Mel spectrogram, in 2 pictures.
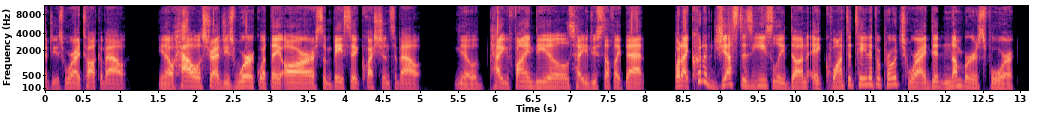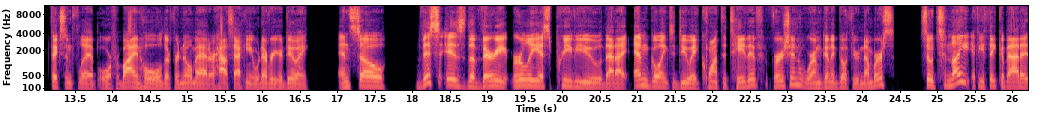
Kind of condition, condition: setting, live audience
